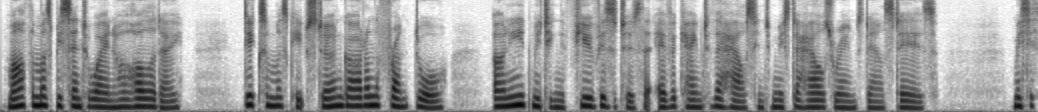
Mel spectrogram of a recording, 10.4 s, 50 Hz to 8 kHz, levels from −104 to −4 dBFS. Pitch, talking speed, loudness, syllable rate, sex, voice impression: 200 Hz, 195 wpm, -18 LUFS, 5.8 syllables/s, female, very feminine, slightly adult-like, very thin, slightly tensed, weak, slightly bright, soft, clear, slightly muffled, slightly fluent, halting, very cute, intellectual, slightly refreshing, slightly sincere, very calm, very friendly, reassuring, unique, elegant, slightly wild, very sweet, lively, kind, slightly sharp, very modest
